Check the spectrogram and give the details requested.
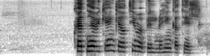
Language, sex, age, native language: Icelandic, female, 40-49, Icelandic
